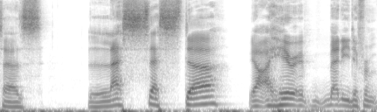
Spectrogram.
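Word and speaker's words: Leicester: have another one which many people pronounce as Lester yeah I hear many different versions of this one but it's just and then we have St at the end Lester leester and this one is famous because we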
